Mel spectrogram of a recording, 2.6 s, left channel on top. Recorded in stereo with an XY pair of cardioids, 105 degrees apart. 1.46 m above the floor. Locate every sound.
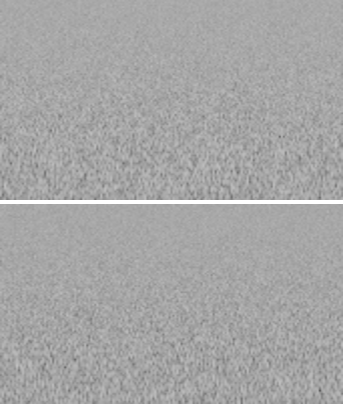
Only background noise.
